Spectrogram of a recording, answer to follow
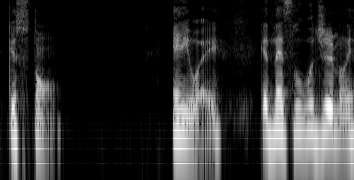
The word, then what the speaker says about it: Gaston: his name is not guest on that sounds like a white person trying to say his name he's French his name is Gaston anyway getting this legitimately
